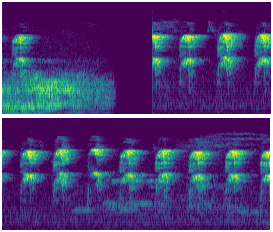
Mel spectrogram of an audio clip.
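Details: Rufous hornero calling a female. A second of rough broadband noise and a short silence come first. Then a steady train of loud, bright, ringing notes follows, about three each second.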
